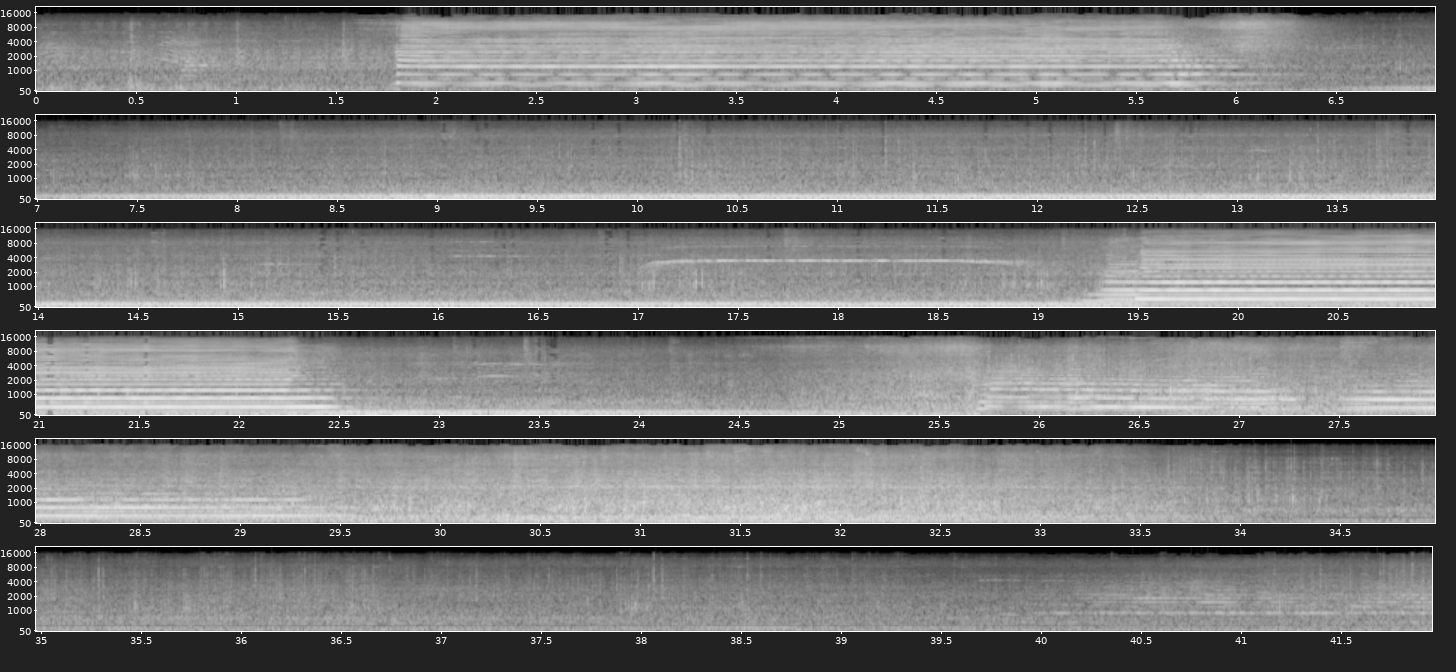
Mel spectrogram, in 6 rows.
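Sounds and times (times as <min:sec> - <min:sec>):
electronic train horn: 0:01.8 - 0:06.4, 0:19.1 - 0:22.9, 0:25.6 - 0:29.6, 0:39.9 - 0:41.9.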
